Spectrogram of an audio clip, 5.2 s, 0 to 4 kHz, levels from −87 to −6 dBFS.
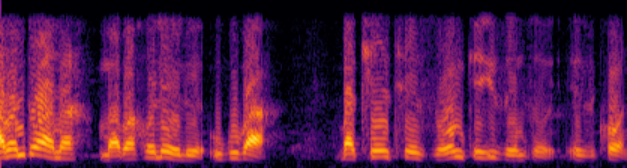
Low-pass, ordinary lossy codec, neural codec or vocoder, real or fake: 3.6 kHz; none; none; real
